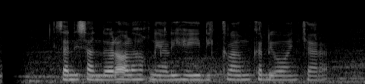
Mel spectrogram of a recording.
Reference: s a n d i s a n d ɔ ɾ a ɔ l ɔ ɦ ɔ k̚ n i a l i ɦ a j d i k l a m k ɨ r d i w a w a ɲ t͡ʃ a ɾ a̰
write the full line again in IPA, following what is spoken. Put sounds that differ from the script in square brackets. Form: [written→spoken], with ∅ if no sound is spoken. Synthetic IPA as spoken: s a n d i s a n d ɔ ɾ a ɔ l ɔ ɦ ɔ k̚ n i a l i ɦ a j d i k l a m k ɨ r d i w a w a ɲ t͡ʃ a ɾ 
